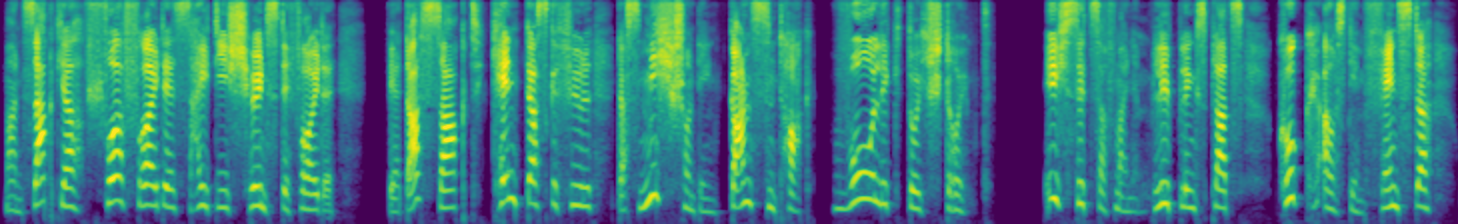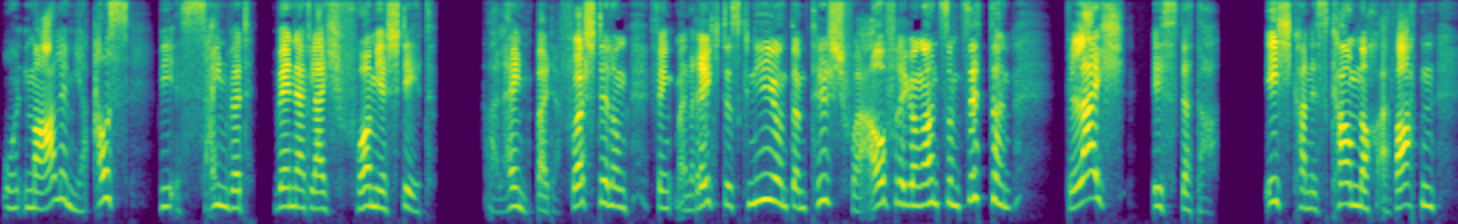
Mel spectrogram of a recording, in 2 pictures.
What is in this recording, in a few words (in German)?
Bayerisch Freundlich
